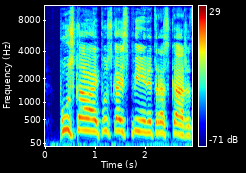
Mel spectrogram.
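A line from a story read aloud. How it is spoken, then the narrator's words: Crowd shouting. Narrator (Russian): закричала толпа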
